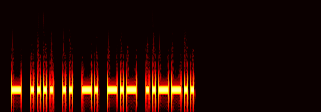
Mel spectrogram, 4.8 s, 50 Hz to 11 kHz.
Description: Morse code, heard as a keyed tone, about 25 wpm, 700 Hz. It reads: THINK?
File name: practice / 25wpm / Sentences with 3-Word Phrases - 25wpm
